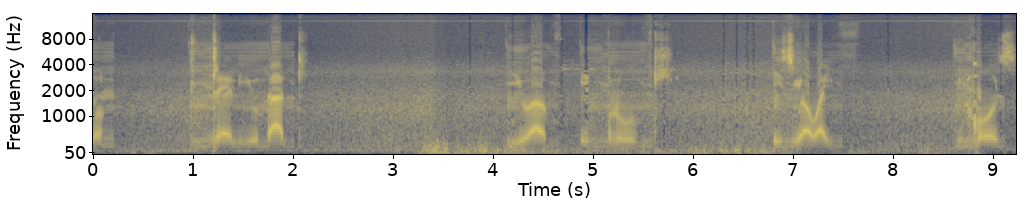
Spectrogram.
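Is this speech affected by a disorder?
Yes: laryngectomy for larynx cancer; cancer survivor.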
